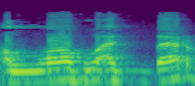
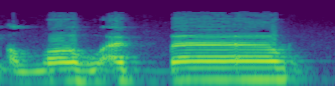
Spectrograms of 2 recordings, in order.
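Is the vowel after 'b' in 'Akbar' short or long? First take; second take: short; long. First: The vowel after 'b' is short. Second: The vowel after 'b' is lengthened. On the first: The speaker calls it right. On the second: The speaker calls it wrong.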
